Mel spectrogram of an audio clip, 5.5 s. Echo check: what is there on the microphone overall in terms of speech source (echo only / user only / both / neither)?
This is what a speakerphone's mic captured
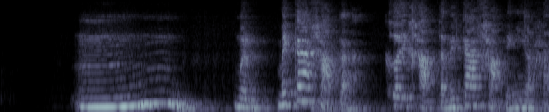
echo only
